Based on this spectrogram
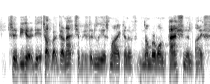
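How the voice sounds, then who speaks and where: A man speaks with a Scottish accent. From Scotland. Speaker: winemaker. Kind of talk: tutored wine tasting. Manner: hesitant, many fillers.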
